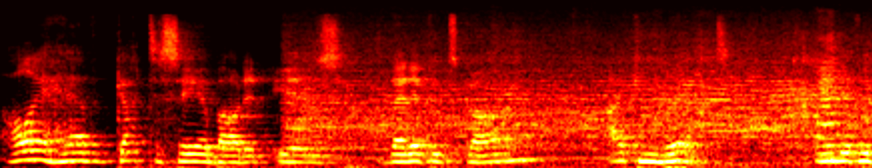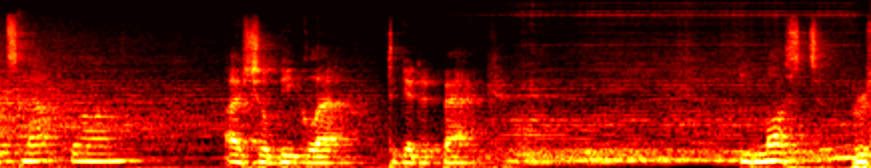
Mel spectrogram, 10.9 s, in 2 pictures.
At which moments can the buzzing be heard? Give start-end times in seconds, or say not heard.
1.8-10.8.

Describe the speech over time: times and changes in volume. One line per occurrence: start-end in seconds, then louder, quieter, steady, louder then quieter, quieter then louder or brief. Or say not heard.
0.0-8.7 steady
10.1-10.8 brief.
